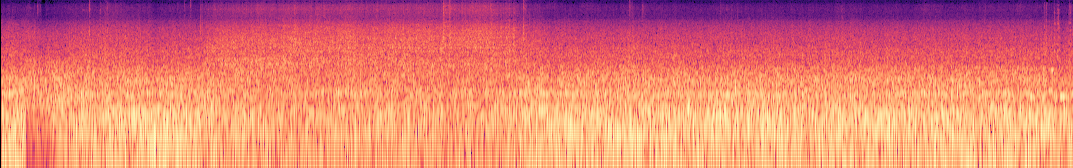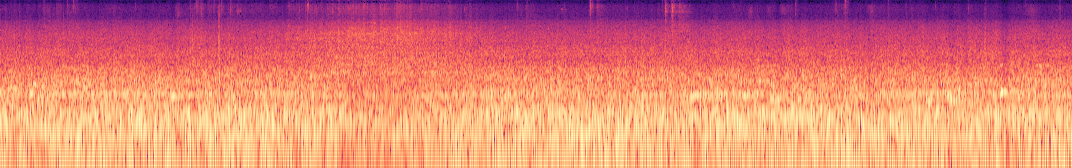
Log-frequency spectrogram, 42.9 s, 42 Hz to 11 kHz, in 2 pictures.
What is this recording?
GunRange Mega12
Retracting target, refilling target and sending out target
22, 9, caliber, facility, gun, indoor, millimeter, nine, range, shots, twenty-two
